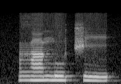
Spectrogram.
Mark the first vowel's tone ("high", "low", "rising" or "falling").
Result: low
